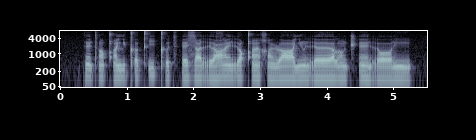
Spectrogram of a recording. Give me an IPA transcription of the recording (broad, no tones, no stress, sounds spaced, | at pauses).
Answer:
k ɛ̃ tʼ ɔ̃ qʼ ə̃ lʲ ə kʼ ʌ kʼ i kʼ ʊ t͡sʼ ɛ z ɑ r ə ʕ ɛ̃ r u qʼ ɛ̃ χ ɑ̃ ɭ ɑː lʲ ũ r ɜː lˠ ũ t͡ʃʼ ɛ̃ r ɔː ɾ ĩ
